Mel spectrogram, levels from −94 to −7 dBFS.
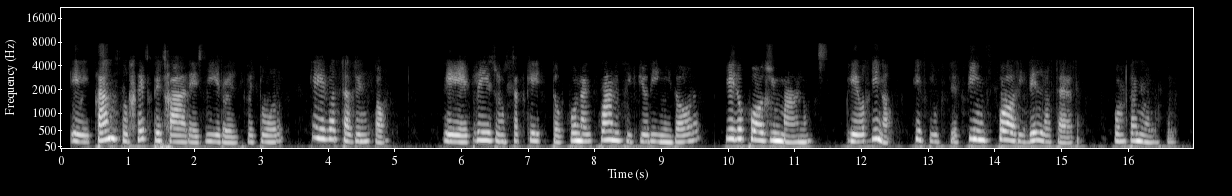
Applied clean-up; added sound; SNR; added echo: neural mask model DeepFilterNet 3.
